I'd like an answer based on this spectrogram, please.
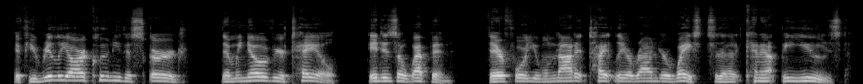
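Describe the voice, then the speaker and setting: The speaker performs in a put-on character voice. The delivery is fairly quick. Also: man, fairly high pitch for a man. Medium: read story.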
